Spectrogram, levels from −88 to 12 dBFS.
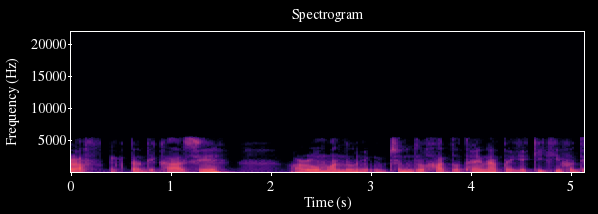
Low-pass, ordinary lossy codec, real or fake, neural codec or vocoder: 5.4 kHz; none; fake; codec, 16 kHz, 4 kbps, FreqCodec, larger model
